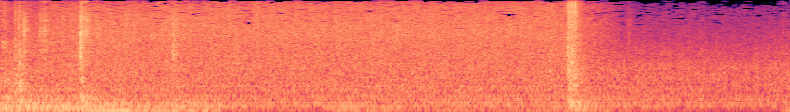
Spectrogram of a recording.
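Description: Rain patters steadily outside a car.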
